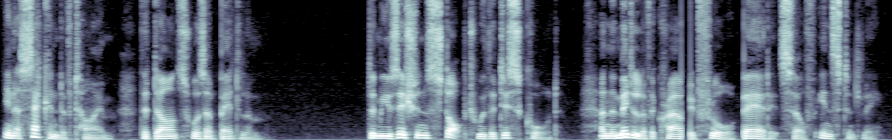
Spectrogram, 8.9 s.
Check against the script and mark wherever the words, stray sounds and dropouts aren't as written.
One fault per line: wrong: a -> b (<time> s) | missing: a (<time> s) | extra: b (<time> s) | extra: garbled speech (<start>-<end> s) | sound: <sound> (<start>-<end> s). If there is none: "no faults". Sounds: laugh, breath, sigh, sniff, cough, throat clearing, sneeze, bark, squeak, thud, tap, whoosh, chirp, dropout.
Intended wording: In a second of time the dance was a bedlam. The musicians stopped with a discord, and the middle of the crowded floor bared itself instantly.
sound: dropout (6.8-6.9 s)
